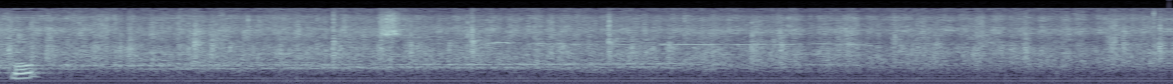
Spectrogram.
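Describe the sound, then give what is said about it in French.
Church audience acclaiming God with a steady wash of clapping and crowd noise, starting with a brief louder burst, over a constant low hum. “Est-ce que maintenant tu peux acclamer le Seigneur?”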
